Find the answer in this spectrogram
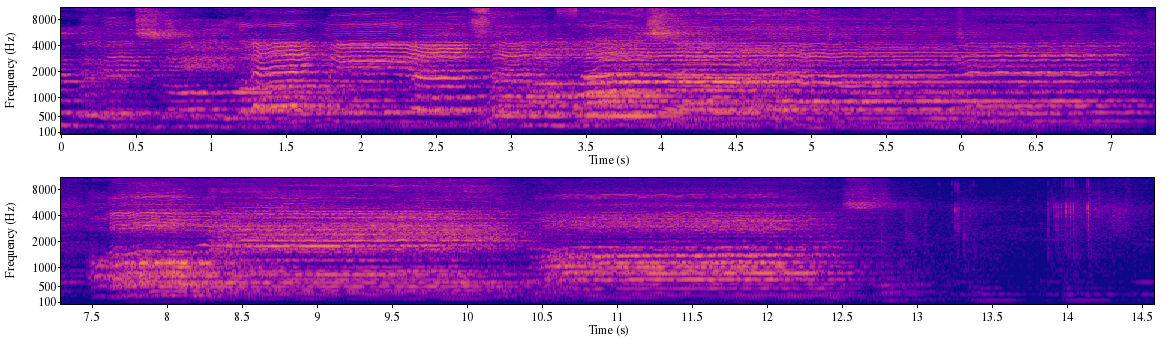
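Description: Mixed male and female a cappella group singing in close harmony, with a microphoned voice out front. The chord breaks off briefly about seven and a half seconds in, and the singing fades away near the end.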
